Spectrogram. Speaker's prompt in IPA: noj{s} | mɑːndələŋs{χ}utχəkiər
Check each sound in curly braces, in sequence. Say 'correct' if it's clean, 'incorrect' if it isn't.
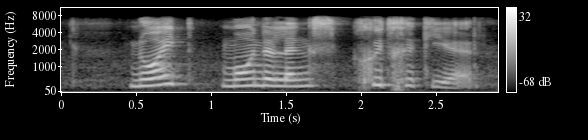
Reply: incorrect, correct

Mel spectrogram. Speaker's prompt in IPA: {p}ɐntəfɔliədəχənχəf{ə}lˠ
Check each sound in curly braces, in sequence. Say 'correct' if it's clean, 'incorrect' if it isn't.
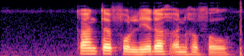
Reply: incorrect, correct

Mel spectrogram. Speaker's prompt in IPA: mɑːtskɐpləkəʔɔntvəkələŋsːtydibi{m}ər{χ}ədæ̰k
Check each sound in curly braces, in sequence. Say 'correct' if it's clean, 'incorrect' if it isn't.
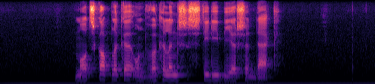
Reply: incorrect, incorrect

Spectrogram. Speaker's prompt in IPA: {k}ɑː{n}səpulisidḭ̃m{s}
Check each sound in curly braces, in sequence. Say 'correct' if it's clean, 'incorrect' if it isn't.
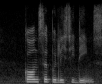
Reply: correct, correct, correct

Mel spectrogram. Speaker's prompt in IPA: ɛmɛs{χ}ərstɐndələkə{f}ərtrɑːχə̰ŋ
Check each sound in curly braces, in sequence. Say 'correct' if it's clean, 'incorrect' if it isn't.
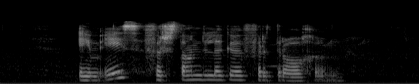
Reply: incorrect, correct

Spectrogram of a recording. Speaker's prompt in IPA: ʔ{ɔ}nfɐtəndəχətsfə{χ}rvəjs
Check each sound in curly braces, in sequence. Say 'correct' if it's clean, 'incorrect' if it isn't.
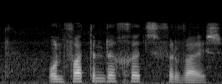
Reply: correct, incorrect

